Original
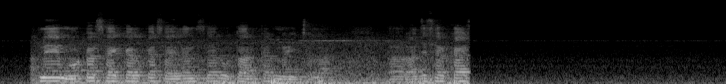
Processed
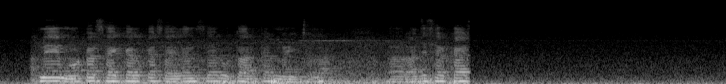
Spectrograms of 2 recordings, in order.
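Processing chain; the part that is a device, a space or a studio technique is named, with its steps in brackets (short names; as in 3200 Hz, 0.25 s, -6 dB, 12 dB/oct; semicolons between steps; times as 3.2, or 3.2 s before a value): car interior (bell 130 Hz +9 dB 0.73 oct; high shelf 4100 Hz -7 dB; brown noise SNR 15 dB)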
